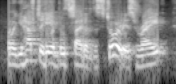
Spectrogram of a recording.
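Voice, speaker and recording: At a moderate pace, a man speaks while noticeable background noise carries on. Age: 60s. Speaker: celebrity gossip commentator. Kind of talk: casual vlog commentary.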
